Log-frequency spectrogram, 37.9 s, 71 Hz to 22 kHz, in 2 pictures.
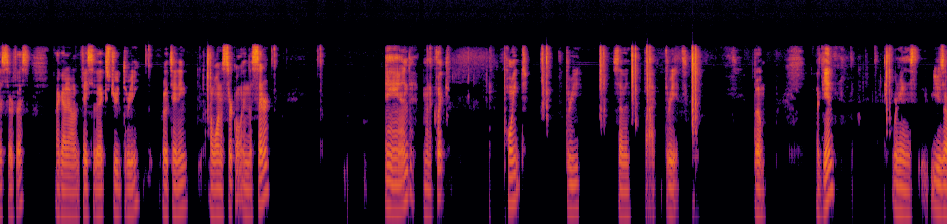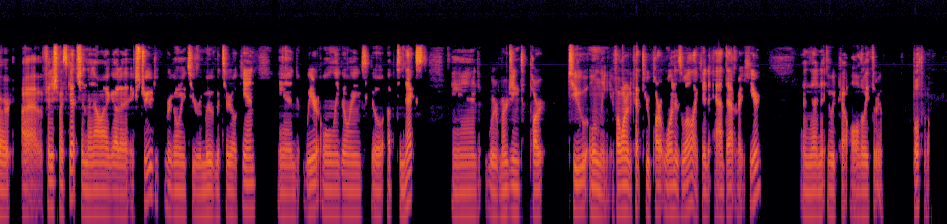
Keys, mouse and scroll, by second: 2.7 click, 4.0 s, 5.3 click, 8.4 click, 10.7 KP_Decimal, 11.8 KP_3, 12.5 KP_7, 12.8 KP_5, 13.7 KP_Enter, 16.2 click, 16.9 right click, 20.3 click, 21.5 click, 22.7 click, 24.4 click, 26.8 click, 27.7 right click, 33.4 click, 35.3 click, 36.1 right click.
